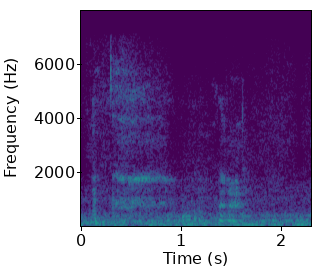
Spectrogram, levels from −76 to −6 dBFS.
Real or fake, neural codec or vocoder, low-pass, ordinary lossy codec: real; none; 7.2 kHz; AAC, 32 kbps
